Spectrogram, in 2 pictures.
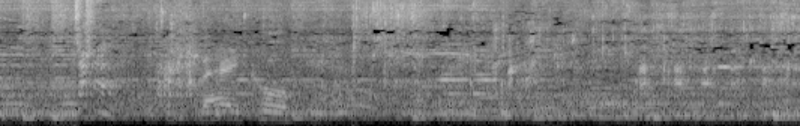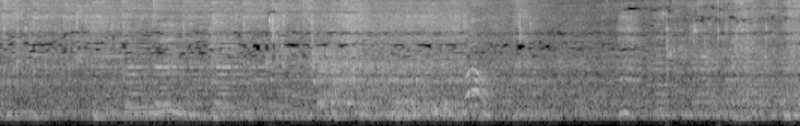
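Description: Soundtrack of a projection-mapped dinner show playing through the room's speakers: music mixed with cartoon sound effects, including water-like swishing, and voices.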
